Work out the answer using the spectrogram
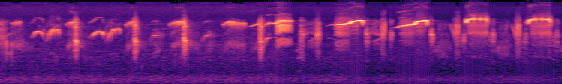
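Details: European starling song, a fast jumble of squeaky whistles, sharp clicks and chirps, followed by several clear rising whistled notes, each about half a second long, repeated in a steady run.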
